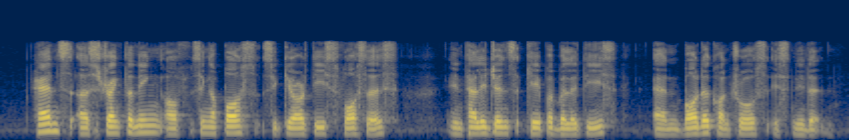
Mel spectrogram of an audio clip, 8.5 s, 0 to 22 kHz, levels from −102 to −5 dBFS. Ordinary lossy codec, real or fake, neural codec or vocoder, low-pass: none; real; none; 7.2 kHz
